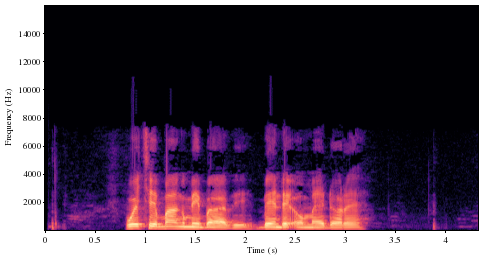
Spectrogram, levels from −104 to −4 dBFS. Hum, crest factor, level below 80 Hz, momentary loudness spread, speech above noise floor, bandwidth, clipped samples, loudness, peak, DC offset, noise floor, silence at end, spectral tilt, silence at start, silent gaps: none; 16 dB; -60 dBFS; 7 LU; 55 dB; 7.4 kHz; under 0.1%; -15 LUFS; 0 dBFS; under 0.1%; -69 dBFS; 1.15 s; -7 dB/octave; 0.8 s; none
